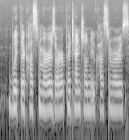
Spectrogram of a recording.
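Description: A woman with a Chicago accent, medium pitch, a bright, sharp tone and a very fast pace, in a very clean recording with a silent background. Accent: Chicago American English. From US Midwest, Chicago western suburbs. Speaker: podcast host. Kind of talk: casual monologue.

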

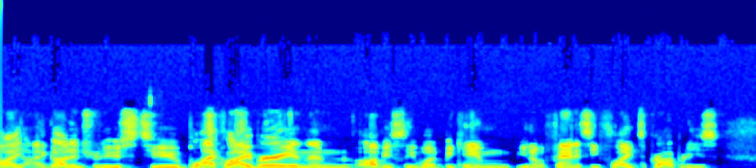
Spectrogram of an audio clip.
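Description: A man with a Canadian accent speaks fairly quickly. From Canada. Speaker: gaming industry executive. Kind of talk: interview. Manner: halting.

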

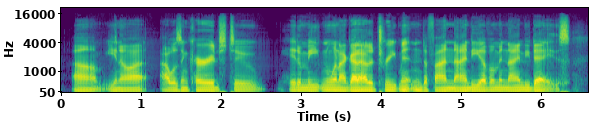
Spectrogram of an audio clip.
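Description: Very fast, flat, monotone speech from a man with a Tennessee accent at a medium pitch, on a very clean recording with a silent background. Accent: Southern US (Tennessee). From US South, Jackson, Tennessee. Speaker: person in recovery from addiction. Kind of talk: interview testimony. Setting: studio.

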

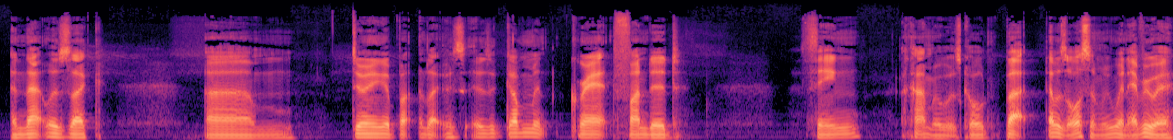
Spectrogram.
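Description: Speaking at a moderate pace with long, frequent pauses, a man with an Australian accent uses a very deep, low voice and fairly even intonation on a very clean recording with a silent background. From Australia, Sydney (Homebush). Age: 30s. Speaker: drummer. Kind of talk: casual chat.

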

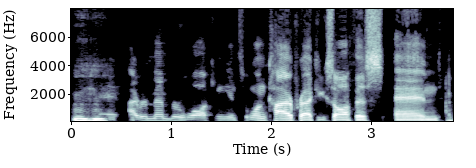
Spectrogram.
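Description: A man with an American accent talks at a moderate pace in a plain, everyday voice, with ordinary pitch variation and a dry, close sound with no echo against a quiet background. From New Jersey. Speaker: chiropractor. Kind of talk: interview testimony.

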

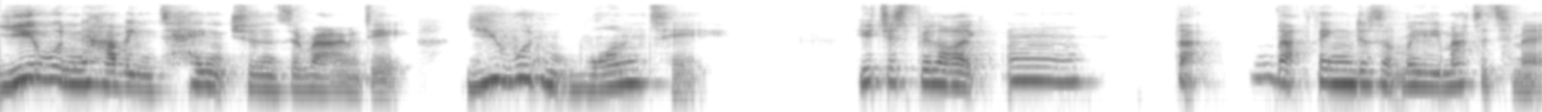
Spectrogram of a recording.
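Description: With a somewhat breathy, animated and excited tone, a woman talks at a moderate pace with lively intonation and long, frequent pauses against a quiet background. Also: medium pitch for a woman. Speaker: business coach and podcast host. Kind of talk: solo motivational podcast monologue. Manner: animated, excited.

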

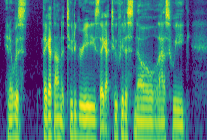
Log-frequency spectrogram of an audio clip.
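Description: On a very clean recording with a silent background, a man with an Upper Midwest accent speaks at a fairly low pitch. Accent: Upper Midwest (Minnesota). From northern Minnesota, Iron Range; later Minneapolis-Saint Paul. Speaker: local missionary. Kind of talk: casual chat.

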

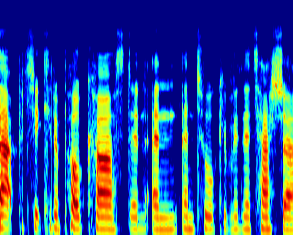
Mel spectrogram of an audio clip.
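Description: Over a quiet background, a woman with an Essex accent speaks at a fairly quick pace and medium pitch, the sound dry and close with no echo. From Essex, England. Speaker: podcast host. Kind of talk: casual chat.

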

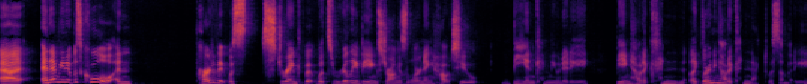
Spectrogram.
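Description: Her unremarkable speaking voice sits at a fairly high pitch, and this woman talks at a moderate pace with lively intonation and big swings in loudness. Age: 30s. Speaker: writer and marketing specialist. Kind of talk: casual chat.

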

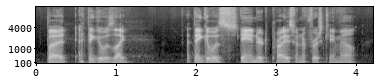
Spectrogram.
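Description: A man speaks with a very deep, low pitch and ordinary pitch variation. His pace is moderate. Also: long, frequent pauses. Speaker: podcast guest and intern. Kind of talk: casual chat. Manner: profane, joking.

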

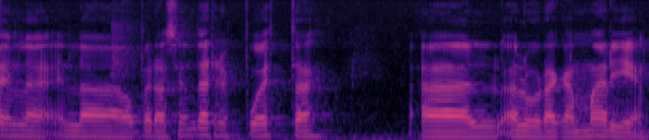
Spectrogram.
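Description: A man at a moderate pace, a normal speaking voice. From Puerto Rico. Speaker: graduate student. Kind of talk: casual interview chat.

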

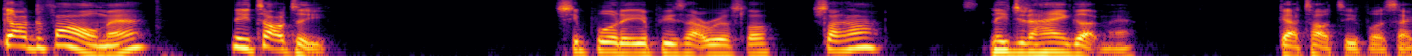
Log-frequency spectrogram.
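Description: Recorded dry and close with no echo against a silent, very clean background, a man speaks at a very fast pace with very wide pitch swings and long, frequent pauses. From Alabama, Montgomery. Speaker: content creator. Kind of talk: casual chat. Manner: animated storytelling.

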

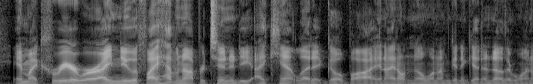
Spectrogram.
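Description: With a Californian accent, a man with a very deep, low pitch talks at a very fast pace with ordinary pitch variation in a very clean recording with a silent background. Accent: General American (Californian). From US West, Los Angeles. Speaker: animation director. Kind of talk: interview. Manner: clear and polished.

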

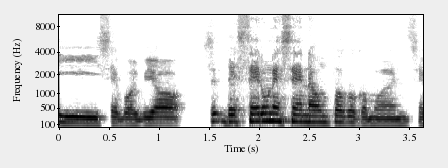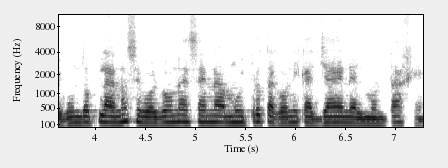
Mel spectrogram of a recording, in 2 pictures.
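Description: A man's fairly high voice, dark and mellow in tone, with ordinary pitch variation. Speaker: theatre director. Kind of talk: interview. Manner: halting.

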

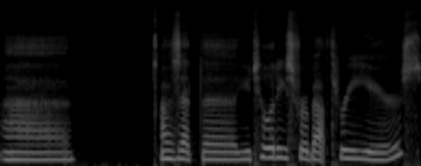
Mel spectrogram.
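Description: A woman speaks in a Texas accent. Her intonation is fairly even. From Texas (Amarillo). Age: 50s. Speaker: college instructor. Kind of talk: interview.

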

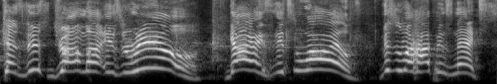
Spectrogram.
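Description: A man speaks in a raised, projected voice with a bright, sharp, animated tone. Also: very clean recording, silent background. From Africa. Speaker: guest preacher. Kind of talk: sermon.

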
